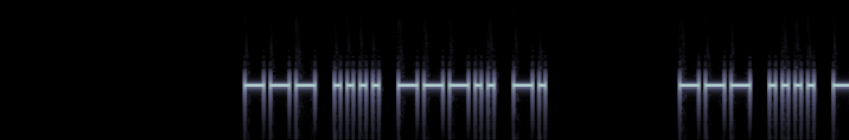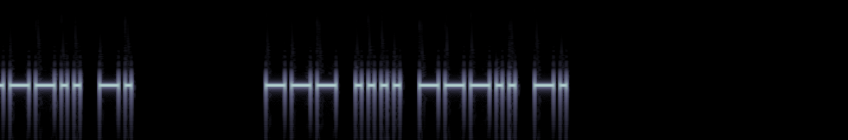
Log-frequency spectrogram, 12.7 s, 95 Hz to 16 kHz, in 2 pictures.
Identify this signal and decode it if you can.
Morse code, heard as a keyed tone, about 25 wpm, 700 Hz. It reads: OH8N OH8N OH8N
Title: DXCC-100 Call Signs - 4 Characters - Repeated 3x - 25wpm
